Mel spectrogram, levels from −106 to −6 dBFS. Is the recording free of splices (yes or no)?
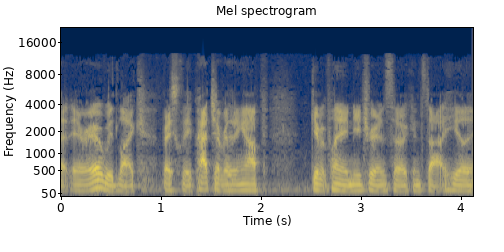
yes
